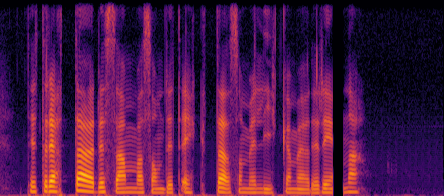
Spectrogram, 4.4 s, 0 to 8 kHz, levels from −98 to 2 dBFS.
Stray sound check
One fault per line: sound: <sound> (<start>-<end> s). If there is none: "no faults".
sound: dropout (3.3-3.4 s)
